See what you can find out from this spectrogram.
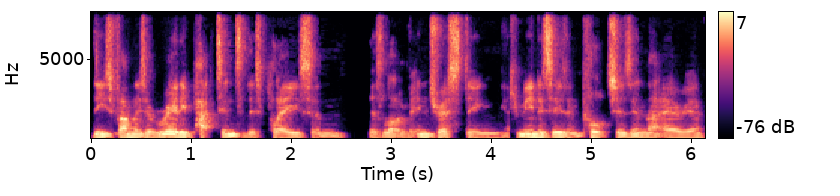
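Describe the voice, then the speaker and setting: In a strong Yorkshire accent, a man speaks with monotone, flat intonation. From northern England, Leeds, Yorkshire. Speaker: professor. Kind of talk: self-introduction video with slides. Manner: casual with filler sounds.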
